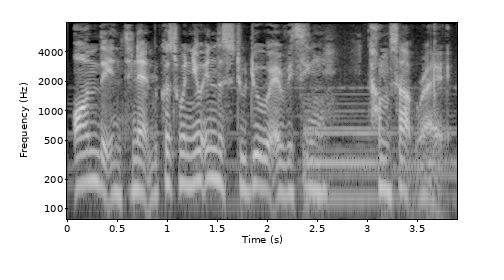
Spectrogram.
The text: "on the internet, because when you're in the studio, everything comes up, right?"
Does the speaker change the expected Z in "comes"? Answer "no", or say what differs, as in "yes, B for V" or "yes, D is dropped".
yes, S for Z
